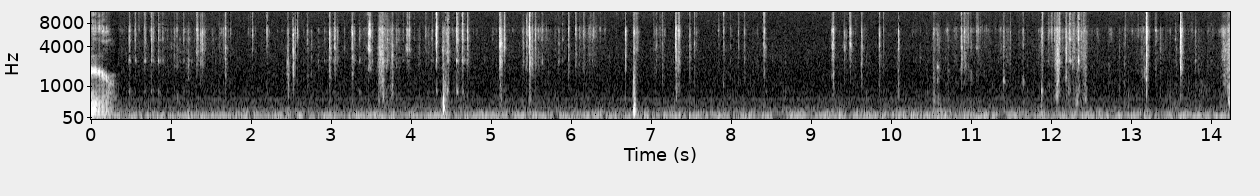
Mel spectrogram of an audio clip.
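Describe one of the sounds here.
Small metal parts click and tap softly.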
